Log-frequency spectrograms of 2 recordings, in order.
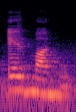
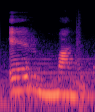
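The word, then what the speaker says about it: hermano: padre Padre brother Manu Manu the Ed is silent a Manu sister a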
